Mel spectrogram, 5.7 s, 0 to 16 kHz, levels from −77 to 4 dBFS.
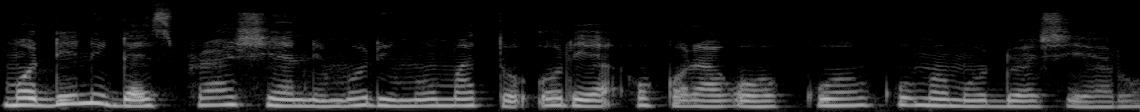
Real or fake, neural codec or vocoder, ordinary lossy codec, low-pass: fake; vocoder, 44.1 kHz, 128 mel bands, Pupu-Vocoder; none; 14.4 kHz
